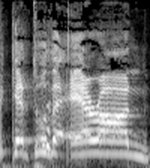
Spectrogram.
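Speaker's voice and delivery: high, slow mock action-hero bark; hammed-up Austrian action star yell; Arnold Schwarzenegger. Riffing on the Predator joke, mock Arnie yell. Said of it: "full on Arnie from Predator".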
